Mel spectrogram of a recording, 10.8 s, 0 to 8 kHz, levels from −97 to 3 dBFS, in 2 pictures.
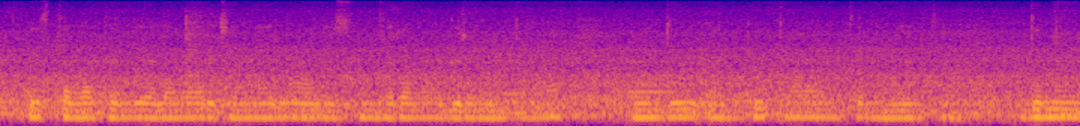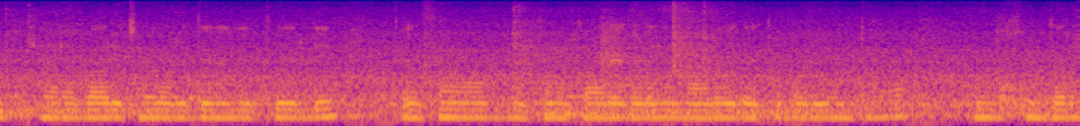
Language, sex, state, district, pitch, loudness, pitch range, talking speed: Kannada, male, Karnataka, Shimoga, 135 Hz, -24 LUFS, 135-140 Hz, 135 wpm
